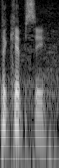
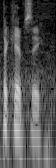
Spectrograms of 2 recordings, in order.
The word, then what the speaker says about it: Poughkeepsie: mm-hmm from Poughkeepsie just pick hypsi so I know that one don't don't pronounce it like a tourist just pick it see what do you mean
